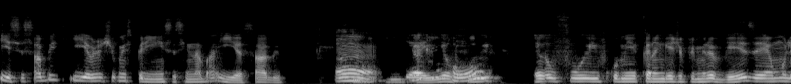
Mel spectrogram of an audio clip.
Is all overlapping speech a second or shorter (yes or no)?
no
